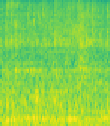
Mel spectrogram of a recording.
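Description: Water draining out of a removed dirty filter basket during a filter change, a steady close rushing and trickling flow with no pauses.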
